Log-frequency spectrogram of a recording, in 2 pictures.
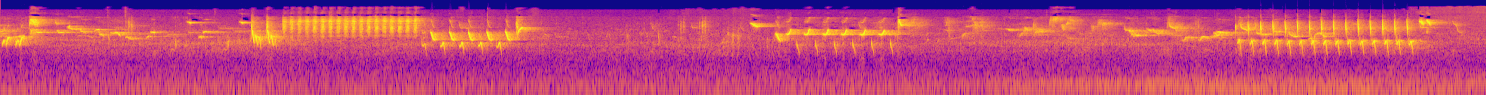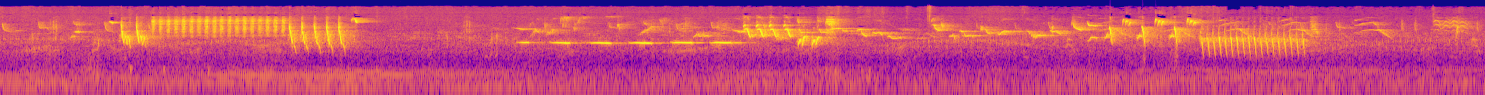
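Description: Wild birds singing: many short chirps, with fast, dry trills about two seconds long repeating every few seconds, and a steady whistled note about two-thirds of the way through.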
